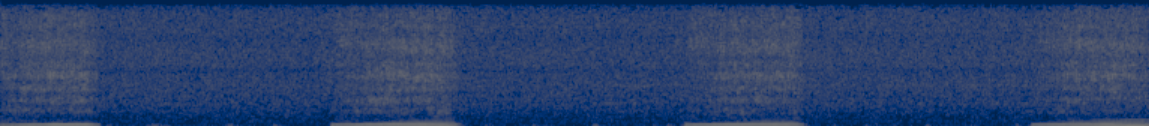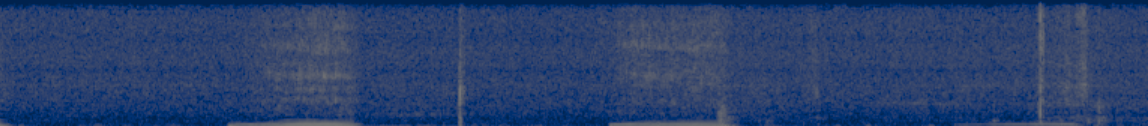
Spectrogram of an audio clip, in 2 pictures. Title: Snoring cat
